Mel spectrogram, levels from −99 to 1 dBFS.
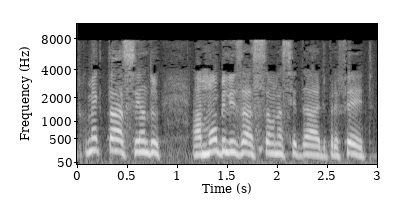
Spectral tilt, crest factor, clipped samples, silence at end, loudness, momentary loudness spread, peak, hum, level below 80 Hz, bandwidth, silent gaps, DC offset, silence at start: -5 dB/octave; 12 dB; under 0.1%; 0.05 s; -17 LUFS; 5 LU; -4 dBFS; none; -48 dBFS; 8 kHz; none; under 0.1%; 0 s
